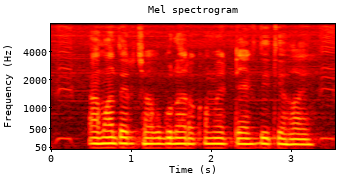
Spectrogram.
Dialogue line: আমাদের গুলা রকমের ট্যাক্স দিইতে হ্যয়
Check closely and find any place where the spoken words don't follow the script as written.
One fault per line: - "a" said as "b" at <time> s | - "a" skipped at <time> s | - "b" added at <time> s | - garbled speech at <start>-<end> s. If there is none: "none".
- "ছব" added at 1.1 s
